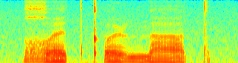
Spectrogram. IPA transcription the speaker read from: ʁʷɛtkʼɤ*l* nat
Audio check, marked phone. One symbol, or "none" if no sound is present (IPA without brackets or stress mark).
ɭ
